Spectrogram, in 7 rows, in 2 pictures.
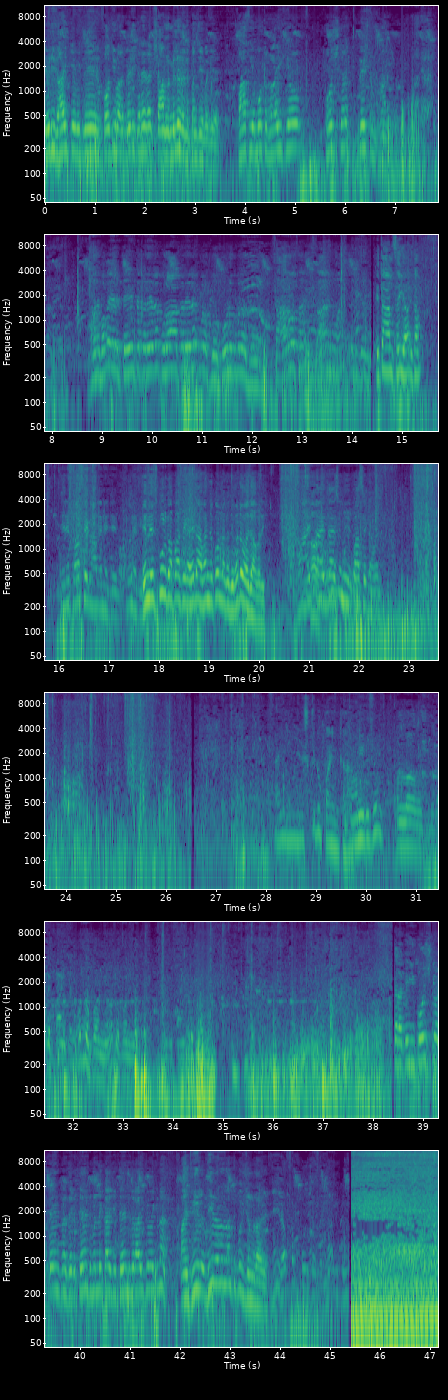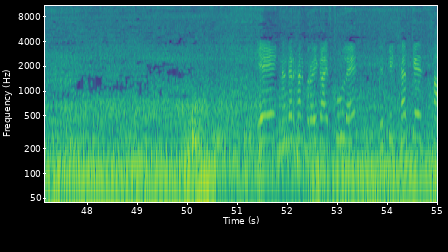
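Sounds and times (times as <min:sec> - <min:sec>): wind buffeting microphone: 0:00.0 - 0:26.6, 0:31.1 - 0:55.0
rushing splashing water: 0:14.9 - 0:17.6, 0:20.4 - 0:21.3, 0:22.2 - 0:27.0
boat motor running: 0:45.4 - 0:55.0.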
